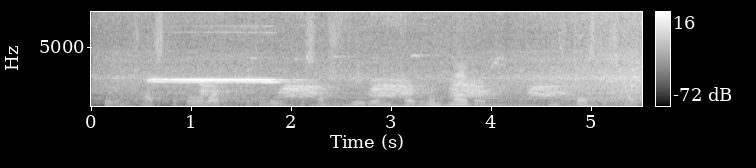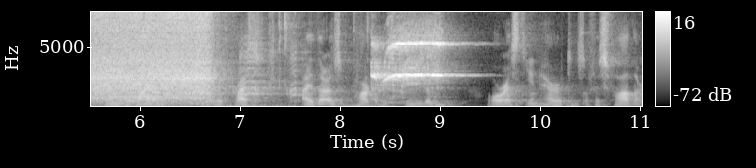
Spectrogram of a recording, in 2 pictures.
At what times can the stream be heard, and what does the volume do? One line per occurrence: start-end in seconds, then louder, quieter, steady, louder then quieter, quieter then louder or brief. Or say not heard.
0.0-6.8 louder.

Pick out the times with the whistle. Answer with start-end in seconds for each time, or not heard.
0.6-1.9, 8.3-9.1.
